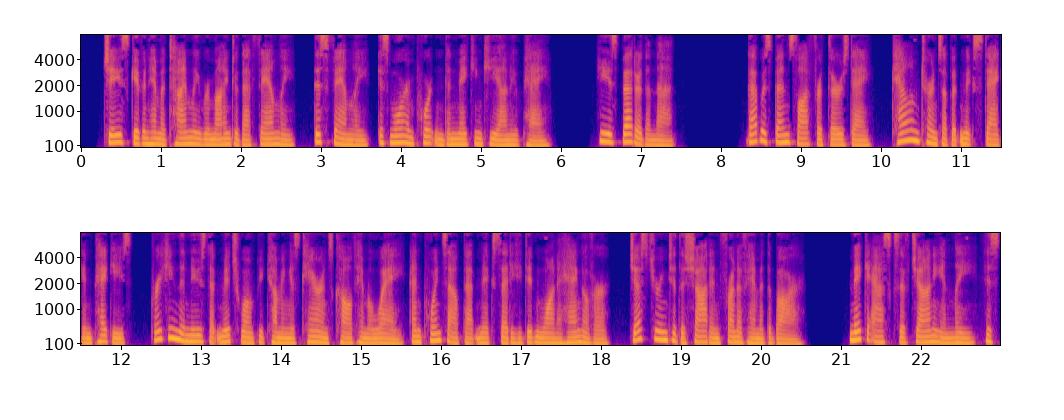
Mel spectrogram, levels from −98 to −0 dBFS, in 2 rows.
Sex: female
